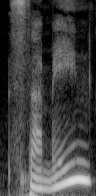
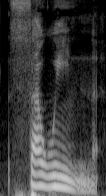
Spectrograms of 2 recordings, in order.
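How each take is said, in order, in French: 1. Il se prononce avec des sons français, comme il s'écrit. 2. Il se prononce avec des sons anglais, comme 'sow-in'. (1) "je l'ai prononcé Samhain, comme ça s'écrit" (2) "nos sorcières anglo-saxonnes le prononcent Samhain"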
